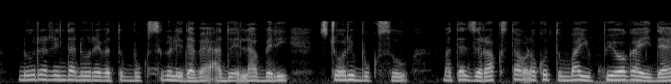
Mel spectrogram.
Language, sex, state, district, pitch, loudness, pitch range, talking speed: Kannada, female, Karnataka, Bijapur, 195 Hz, -26 LUFS, 180-205 Hz, 150 wpm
